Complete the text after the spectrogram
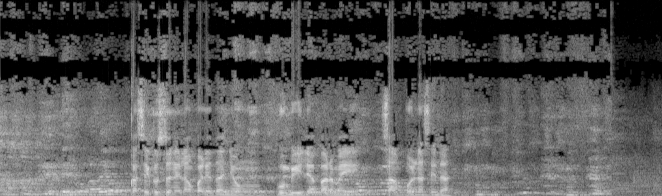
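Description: A man laughs loudly nearby.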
